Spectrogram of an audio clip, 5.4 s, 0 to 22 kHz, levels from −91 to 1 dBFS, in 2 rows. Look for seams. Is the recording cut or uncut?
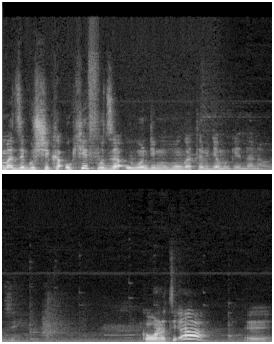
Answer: uncut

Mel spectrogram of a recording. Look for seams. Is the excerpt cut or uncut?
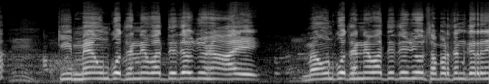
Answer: uncut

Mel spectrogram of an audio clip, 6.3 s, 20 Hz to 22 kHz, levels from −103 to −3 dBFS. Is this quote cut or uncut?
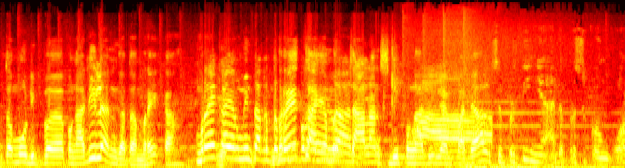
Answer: cut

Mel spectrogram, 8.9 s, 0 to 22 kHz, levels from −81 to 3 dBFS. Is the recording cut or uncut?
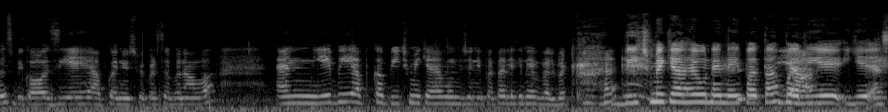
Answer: uncut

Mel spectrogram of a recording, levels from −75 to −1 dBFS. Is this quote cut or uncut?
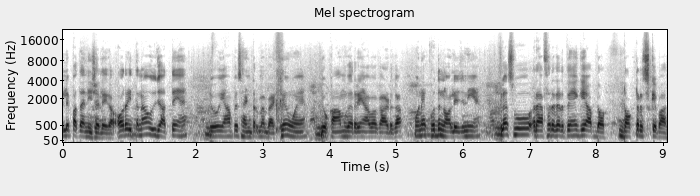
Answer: uncut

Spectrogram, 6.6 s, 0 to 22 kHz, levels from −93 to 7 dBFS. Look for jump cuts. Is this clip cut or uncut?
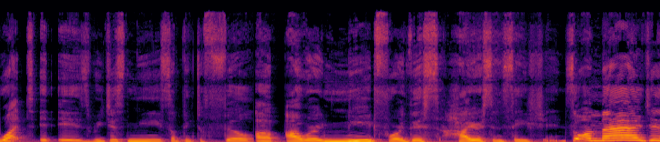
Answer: cut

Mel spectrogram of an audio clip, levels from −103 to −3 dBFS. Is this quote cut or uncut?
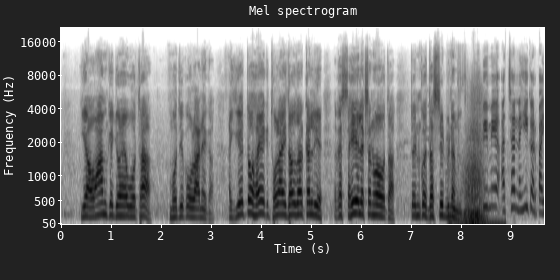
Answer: cut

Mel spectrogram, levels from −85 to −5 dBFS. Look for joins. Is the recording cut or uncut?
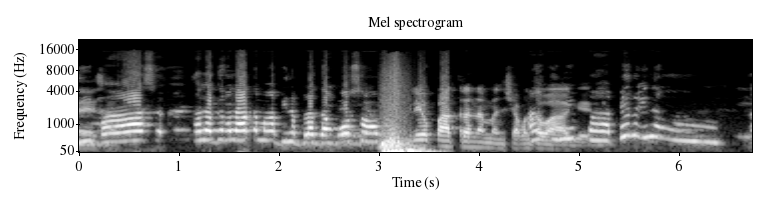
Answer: cut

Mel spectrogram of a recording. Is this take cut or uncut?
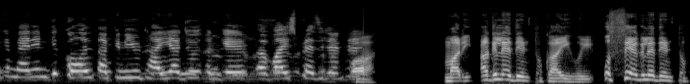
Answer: cut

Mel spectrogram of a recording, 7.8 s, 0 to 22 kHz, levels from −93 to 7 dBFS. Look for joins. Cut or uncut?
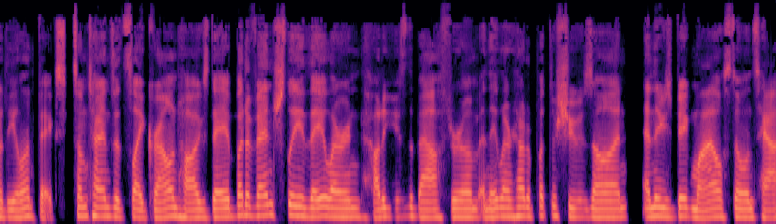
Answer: cut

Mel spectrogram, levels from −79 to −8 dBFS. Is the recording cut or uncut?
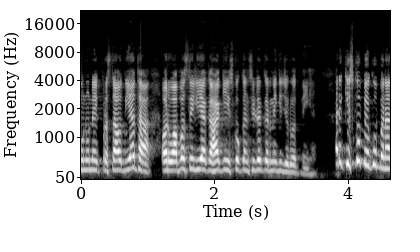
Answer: uncut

